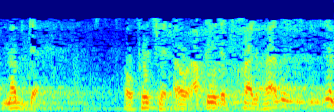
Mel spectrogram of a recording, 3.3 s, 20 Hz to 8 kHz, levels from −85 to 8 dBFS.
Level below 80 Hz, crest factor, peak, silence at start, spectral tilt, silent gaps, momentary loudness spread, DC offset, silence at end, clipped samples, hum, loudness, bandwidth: -46 dBFS; 14 dB; -2 dBFS; 0 s; -12 dB/octave; none; 17 LU; under 0.1%; 0 s; under 0.1%; none; -17 LUFS; 5 kHz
